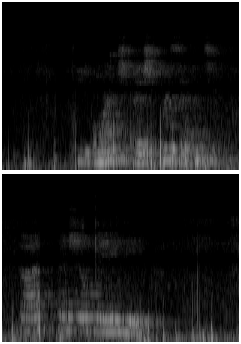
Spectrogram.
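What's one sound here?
A woman speaks into a microphone, heard through loudspeakers in a large echoing hall.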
